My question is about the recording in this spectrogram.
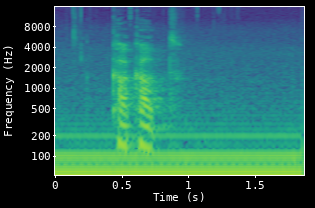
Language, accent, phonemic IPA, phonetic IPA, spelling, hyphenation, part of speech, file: Armenian, Western Armenian, /kɑˈkɑt/, [kʰɑkʰɑ́tʰ], գագաթ, գա‧գաթ, noun, HyW-գագաթ.ogg
- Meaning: 1. top, apex, summit, crest, peak 2. culmination point, height, summit, climax, peak 3. apex; vertex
